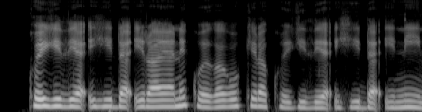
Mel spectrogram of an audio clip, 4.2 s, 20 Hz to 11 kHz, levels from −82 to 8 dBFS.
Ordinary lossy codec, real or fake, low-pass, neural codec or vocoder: none; real; none; none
